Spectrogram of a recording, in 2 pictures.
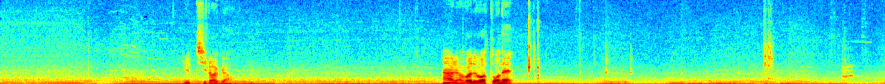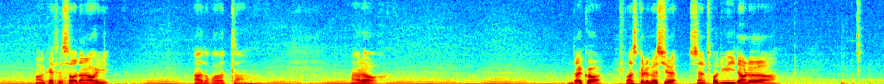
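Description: A van engine hums, speeding up and slowing as it drives.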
